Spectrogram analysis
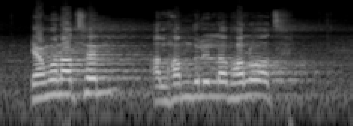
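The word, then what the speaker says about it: الحمد لله: তো আলহামদুলিল্লাহ না বলে সে বলেছে আলহামদুলিল্লাহ ওই যে হা এর উচ্চারণ পরিবর্তন হয়ে গেছে এই কারণে অর্থ পরিবর্তন হয়ে দাঁড়াবে যে সমস্ত নিন্দা আল্লাহর জন্যে যিনি জগৎসমূহের রব আমার কথা কি বুঝতে পারছেন শুধু হা এর মাখরাজ ভুল হওয়ার কারণে এই সমস্যা হল তাই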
